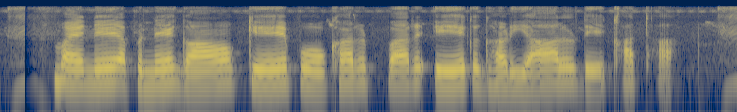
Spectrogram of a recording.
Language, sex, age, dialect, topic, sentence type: Hindi, female, 25-30, Kanauji Braj Bhasha, agriculture, statement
